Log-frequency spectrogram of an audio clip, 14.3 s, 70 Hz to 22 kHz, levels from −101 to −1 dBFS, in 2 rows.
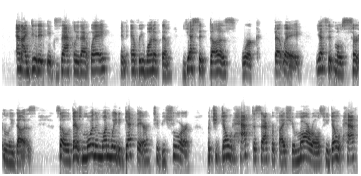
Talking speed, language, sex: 195 wpm, English, female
